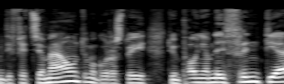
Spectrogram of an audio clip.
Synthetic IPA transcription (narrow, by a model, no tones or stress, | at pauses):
mɛdifɪtʰjɔmɛwndwimaɡʊɾɔsd̥wid̥winpʰɔjnjamneɨð̥frɪndjɛ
